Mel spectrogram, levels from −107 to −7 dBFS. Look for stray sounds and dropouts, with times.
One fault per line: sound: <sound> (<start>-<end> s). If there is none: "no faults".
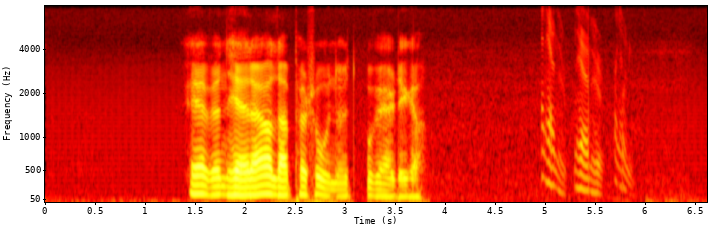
sound: dropout (3.1-3.2 s)
sound: chirp (5.0-5.9 s)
